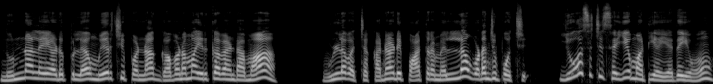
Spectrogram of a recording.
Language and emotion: Tamil, angry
